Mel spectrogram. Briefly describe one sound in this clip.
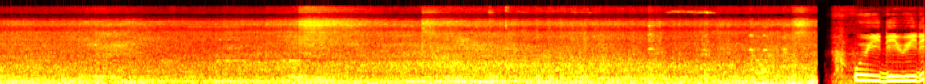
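A truck engine rumbles as heavy traffic passes close by.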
